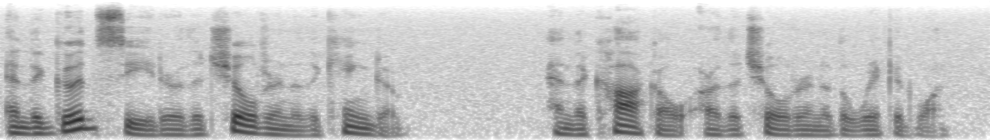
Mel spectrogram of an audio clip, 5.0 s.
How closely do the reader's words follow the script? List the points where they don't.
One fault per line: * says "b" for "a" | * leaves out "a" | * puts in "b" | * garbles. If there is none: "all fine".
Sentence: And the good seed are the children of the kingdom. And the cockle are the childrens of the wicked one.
* says "children" for "childrens"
